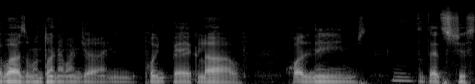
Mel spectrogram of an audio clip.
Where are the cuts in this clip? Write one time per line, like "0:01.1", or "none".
none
